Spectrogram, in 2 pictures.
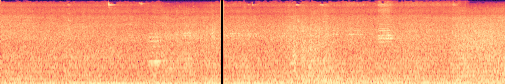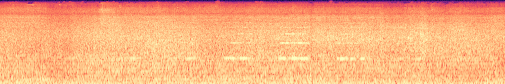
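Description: Car driving along a highway: steady road and engine noise, heaviest at the low end, with a brief click about three seconds in and a few faint short tones later on.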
